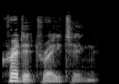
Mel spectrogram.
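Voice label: "credit rating", British English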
